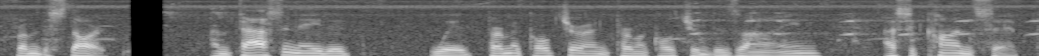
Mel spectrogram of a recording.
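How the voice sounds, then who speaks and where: A man's voice: lowish voice, mellow, slight background noise, poor audio. A man in his seventies from Chile, the founder of a sustainable community, giving thoughtful interview answers in a garden with frequent hesitations. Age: 70s. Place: outdoors in a garden.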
